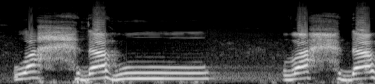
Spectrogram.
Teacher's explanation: ہا کی آواز حلق کے درمیان سے نکلتی ہے اور زبر زیر پیش کو بغیر لمبا کیے بغیر جھٹکا کیے پڑھا جاتا ہے۔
